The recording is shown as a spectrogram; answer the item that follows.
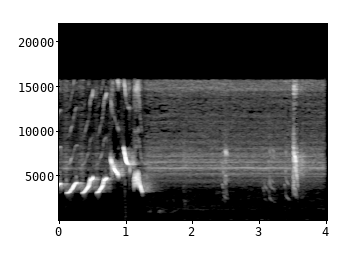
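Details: Double-collared seedeater singing the tui tui song style used for training young birds: a quick run of rising whistled slurred notes, five or six in about a second, ending in a higher sweep, then quiet with a few faint clicks.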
